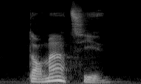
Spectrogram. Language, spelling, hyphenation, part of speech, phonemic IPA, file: Dutch, Dalmatië, Dal‧ma‧tië, proper noun, /ˌdɑlˈmaː.(t)si.ə/, Nl-Dalmatië.ogg
- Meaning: 1. Dalmatia (a historical region of Croatia, on the eastern coast of the Adriatic Sea) 2. Dalmatia (a province of the Roman Empire)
